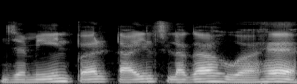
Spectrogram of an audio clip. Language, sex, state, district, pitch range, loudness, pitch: Hindi, male, Jharkhand, Ranchi, 110-130 Hz, -17 LUFS, 120 Hz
